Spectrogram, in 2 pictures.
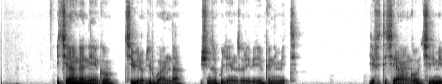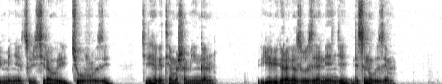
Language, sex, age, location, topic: Kinyarwanda, male, 18-24, Kigali, health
